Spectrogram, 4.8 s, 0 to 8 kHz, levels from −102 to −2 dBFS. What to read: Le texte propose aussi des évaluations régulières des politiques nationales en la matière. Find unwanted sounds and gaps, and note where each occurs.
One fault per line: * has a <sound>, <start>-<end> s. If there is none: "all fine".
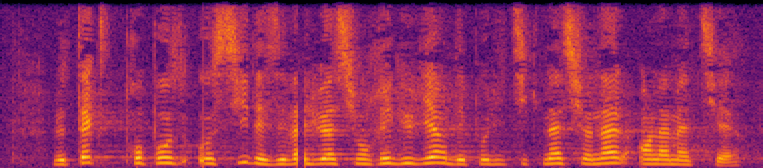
* has a dropout, 1.8-1.9 s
